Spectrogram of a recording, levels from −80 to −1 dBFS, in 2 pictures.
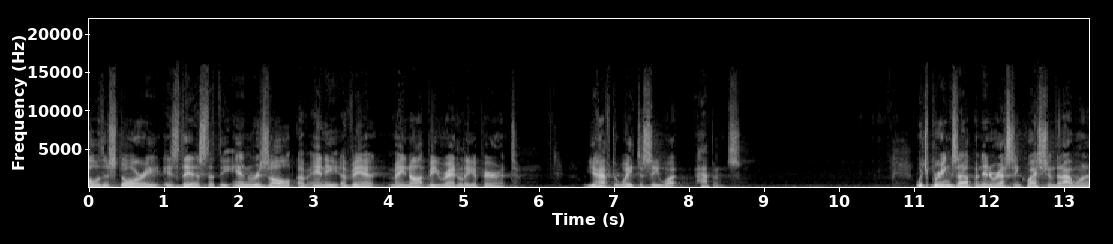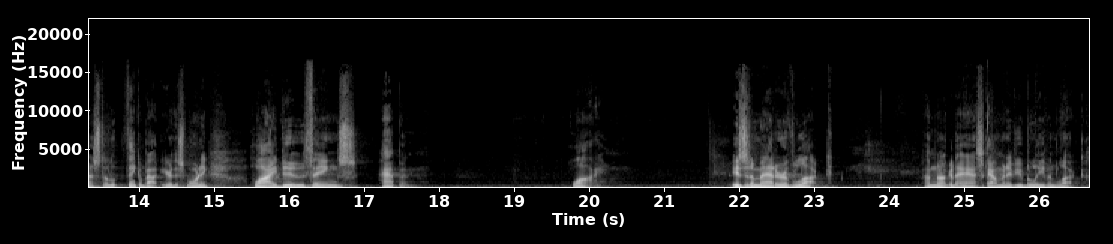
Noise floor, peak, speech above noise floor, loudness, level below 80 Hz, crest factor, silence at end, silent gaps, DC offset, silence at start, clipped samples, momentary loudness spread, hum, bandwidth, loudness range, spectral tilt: -63 dBFS; -4 dBFS; 39 dB; -25 LUFS; -64 dBFS; 24 dB; 0.1 s; none; under 0.1%; 0 s; under 0.1%; 12 LU; none; 16 kHz; 10 LU; -5 dB/octave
